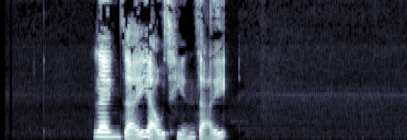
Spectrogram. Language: Cantonese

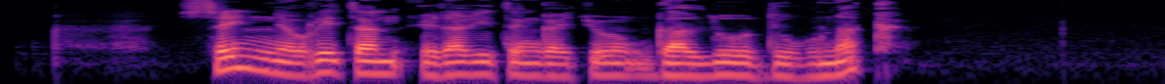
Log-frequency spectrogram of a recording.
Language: Basque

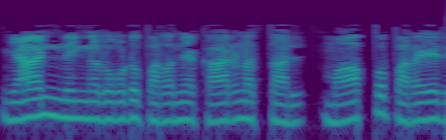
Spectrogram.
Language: Malayalam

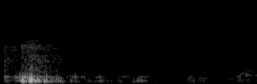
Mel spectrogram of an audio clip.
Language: Chinese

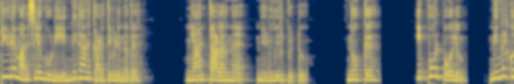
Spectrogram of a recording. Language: Malayalam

